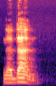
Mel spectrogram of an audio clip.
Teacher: This is not nedan, this is not an A, this is just an open E.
